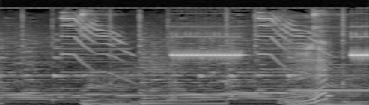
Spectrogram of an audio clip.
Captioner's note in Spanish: suena teéfono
